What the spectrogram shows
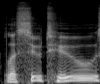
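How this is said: The name is said the British way. "seems to be the U K pronunciation"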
